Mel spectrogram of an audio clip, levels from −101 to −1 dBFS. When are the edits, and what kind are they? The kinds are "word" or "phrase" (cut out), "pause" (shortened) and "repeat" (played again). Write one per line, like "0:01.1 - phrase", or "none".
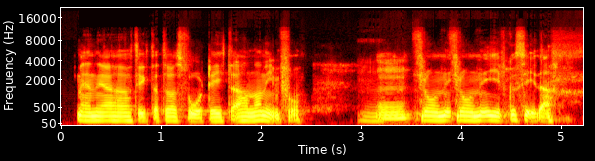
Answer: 0:03.9 - repeat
